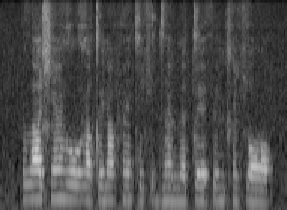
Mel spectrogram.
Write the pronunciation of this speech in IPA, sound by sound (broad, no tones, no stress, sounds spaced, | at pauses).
ð a ɕ ɛ̃ ɣ o ɣ a t ø j ã f ẽ t͡s ɔ ç ə d͡z ɛ̃ n ɛ t e θ y ɲ ɬ ẽ ç ɔ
